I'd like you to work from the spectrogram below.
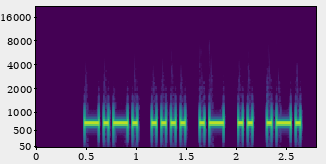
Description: Morse code, heard as a keyed tone, about 25 wpm, 700 Hz. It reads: CHAIR
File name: 5 Letter Words - First 3 Letters Given - 25wpm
